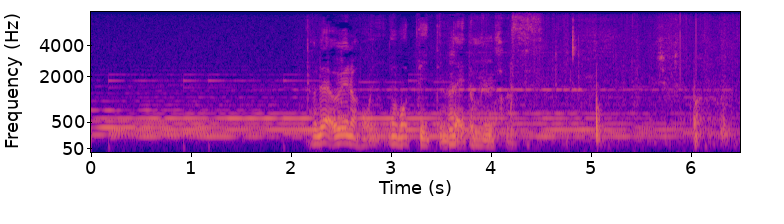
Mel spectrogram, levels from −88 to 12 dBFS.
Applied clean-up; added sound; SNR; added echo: none; none; none; none.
